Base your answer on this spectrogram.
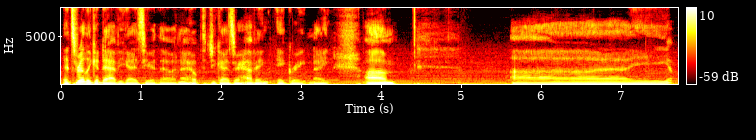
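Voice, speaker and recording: A man's voice: low voice, unhurried, darkish tone, faint music behind. A man hosting a casual livestream, chatting in a friendly, rambling way as he paints. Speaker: live art streamer and host.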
